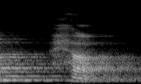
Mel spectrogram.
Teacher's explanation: حلق کے درمیان سے اس کو ادا کیا جائے گا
